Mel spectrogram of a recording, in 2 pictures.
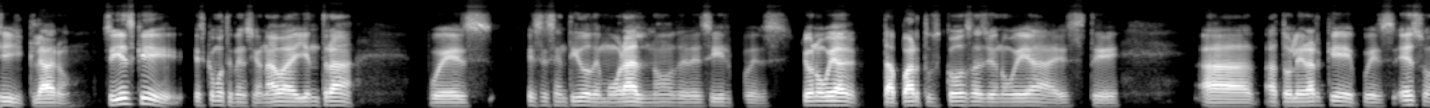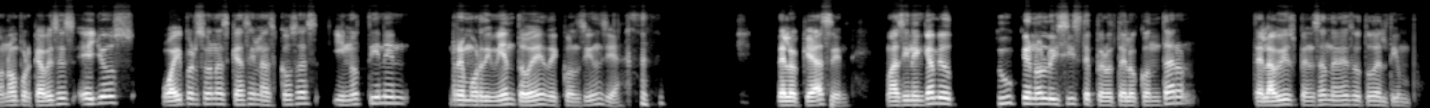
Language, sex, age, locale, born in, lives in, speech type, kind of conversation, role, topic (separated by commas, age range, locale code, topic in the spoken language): Spanish, male, 30-34, es-MX, Mexico, Mexico, conversation, unstructured, none, ¿Se puede justificar una acción mala si ayuda a alguien cercano?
